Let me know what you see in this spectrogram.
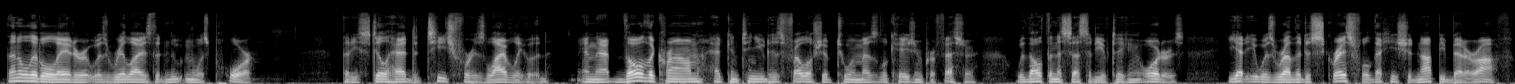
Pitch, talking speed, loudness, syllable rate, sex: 115 Hz, 205 wpm, -19 LUFS, 6.0 syllables/s, male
